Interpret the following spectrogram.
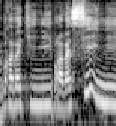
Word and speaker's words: Bravaccini: On va accueillir tout de suite notre troisième invité, Bravaccini, c'est comme ça qu'il faut qu'on prononce.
